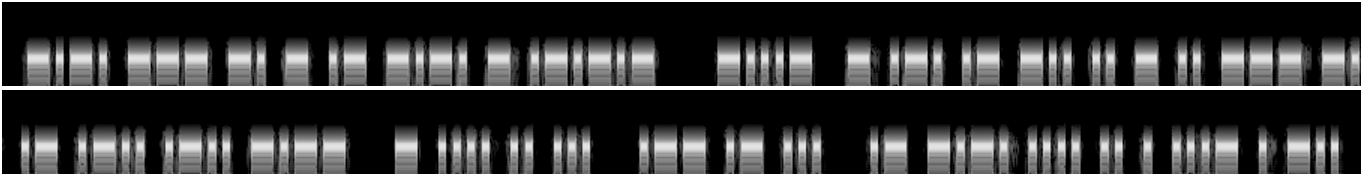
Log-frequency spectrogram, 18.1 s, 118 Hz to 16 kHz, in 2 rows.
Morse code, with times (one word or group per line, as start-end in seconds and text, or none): 0.2-4.3 CONTACT.
4.8-5.4 <BT>
5.6-11.3 TRADITIONALLY
11.7-13.0 THIS
13.3-14.5 WAS
14.8-18.0 ACHIEVED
